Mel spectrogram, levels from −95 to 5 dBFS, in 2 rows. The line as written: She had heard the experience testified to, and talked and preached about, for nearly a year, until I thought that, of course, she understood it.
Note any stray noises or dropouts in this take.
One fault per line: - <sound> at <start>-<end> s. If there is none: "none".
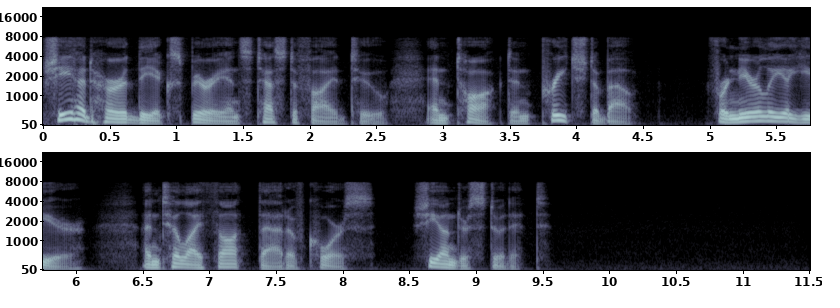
none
